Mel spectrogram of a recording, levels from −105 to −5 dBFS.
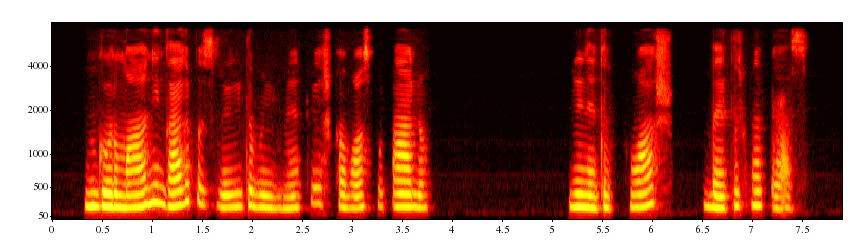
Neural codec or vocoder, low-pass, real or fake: autoencoder, 22.05 kHz, a latent of 192 numbers a frame, VITS, trained on one speaker; 7.2 kHz; fake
